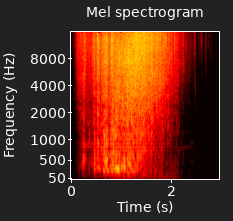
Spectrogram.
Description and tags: ice drill pull out of hole gushy splash with slush and snow nice detail
gushy, ice, pull, snow, splash, hole, drill, slush, out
